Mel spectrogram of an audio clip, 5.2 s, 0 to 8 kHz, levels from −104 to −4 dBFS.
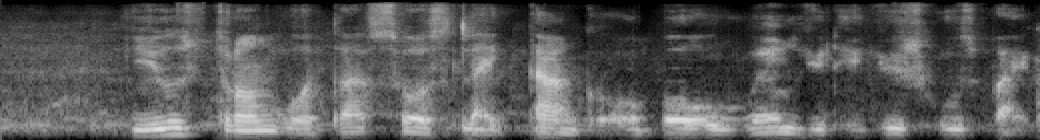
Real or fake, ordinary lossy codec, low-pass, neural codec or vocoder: fake; AAC, 48 kbps; 7.2 kHz; codec, 16 kHz, 4 kbps, X-Codec, HuBERT features, trained on general audio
